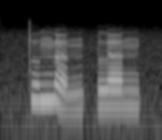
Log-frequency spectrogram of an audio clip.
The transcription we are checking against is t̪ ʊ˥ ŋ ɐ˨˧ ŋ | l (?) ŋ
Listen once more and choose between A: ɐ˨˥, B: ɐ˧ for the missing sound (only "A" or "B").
B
